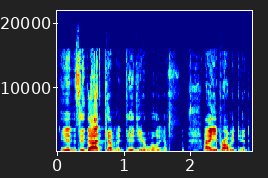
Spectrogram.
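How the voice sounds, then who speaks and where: A man's voice: fairly low pitch, expressive, fast, no room sound, studio quality. A man playing in a tabletop game, cracking jokes and teasing the others. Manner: joking, teasing. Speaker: player. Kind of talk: casual tabletop game chat.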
